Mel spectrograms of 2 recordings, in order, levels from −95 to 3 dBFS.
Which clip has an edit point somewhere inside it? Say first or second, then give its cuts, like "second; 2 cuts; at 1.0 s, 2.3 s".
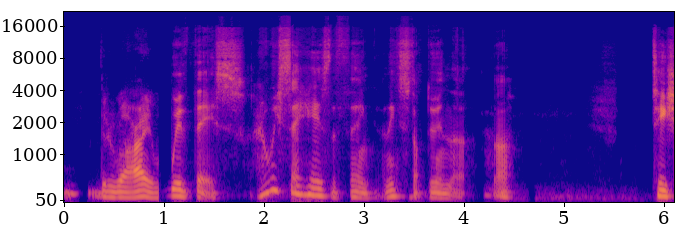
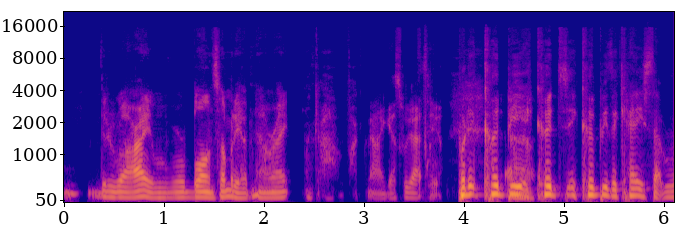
first; 1 cut; at 0.9 s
